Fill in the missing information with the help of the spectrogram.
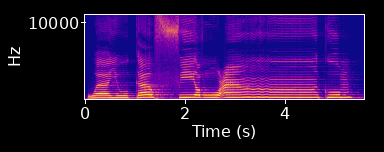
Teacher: Maka cara membaca nun sukunnya ini adalah dibunyikan samar-samar menuju huruf kaf sambil dengung. Nah, untuk huruf kaf karena makhrajnya jauh dari huruf nun, yaitu di pangkal lidah ya, maka bunyi dengungnya, bunyi angnya lebih besar dibandingkan dengan kesamarannya. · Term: ikhfa ab'ad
